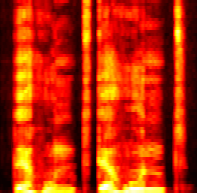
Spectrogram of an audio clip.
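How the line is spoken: Traveler wailing. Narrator (German): jammerte der Bärl-Landfahrer

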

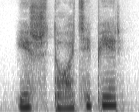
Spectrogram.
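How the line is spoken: Whispered. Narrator (Russian): шепнул Грю

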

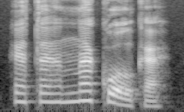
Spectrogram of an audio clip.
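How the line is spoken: Quiet explanation. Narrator (Russian): тихо пояснила Сахариса

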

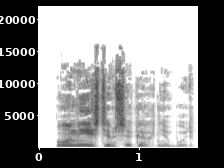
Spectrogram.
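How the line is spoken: Muttered to himself. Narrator (Russian): пробормотал Герман скорее для себя

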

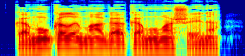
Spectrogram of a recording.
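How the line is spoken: Driver grumbling. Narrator (Russian): проворчал водитель

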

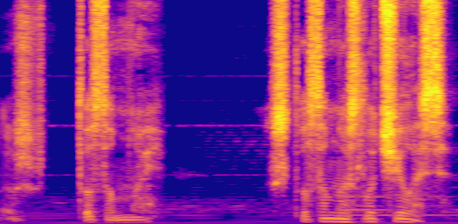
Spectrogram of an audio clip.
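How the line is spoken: Strained wheeze. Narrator (Russian): Через силу прохрипел Юра

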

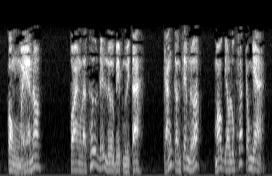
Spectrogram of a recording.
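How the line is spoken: Angry voice. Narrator (Vietnamese): Chu Mục giận dữ nói

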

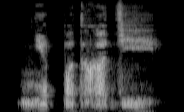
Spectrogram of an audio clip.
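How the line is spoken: Whispered. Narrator (Russian): прошептала Маша

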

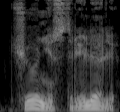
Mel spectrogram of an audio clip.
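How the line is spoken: Quiet question. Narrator (Russian): сержант негромко спросил

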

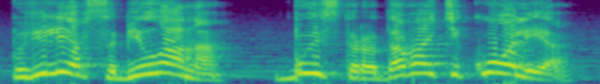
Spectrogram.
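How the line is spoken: Shouted out. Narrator (Russian): выкрикнул Кир

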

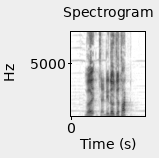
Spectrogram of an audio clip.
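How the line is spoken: Loud shout. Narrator (Vietnamese): Chàng quát lớn

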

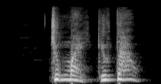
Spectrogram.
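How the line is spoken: Strained desperate loud shout. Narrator (Vietnamese): thấy nhóm của Tùng không ai ra cứu mình thì nó gần giọng lên hét lớn

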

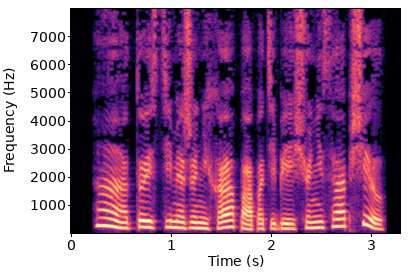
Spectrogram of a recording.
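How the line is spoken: Purring, disguised voice. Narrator (Russian): Исказив голос, мурлыкнула Ясмин

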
